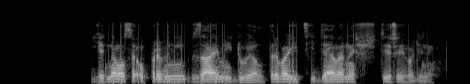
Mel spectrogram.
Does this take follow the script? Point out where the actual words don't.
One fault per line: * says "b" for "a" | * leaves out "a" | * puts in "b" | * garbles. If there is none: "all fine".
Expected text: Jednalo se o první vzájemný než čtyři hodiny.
* puts in "duel trvající déle"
